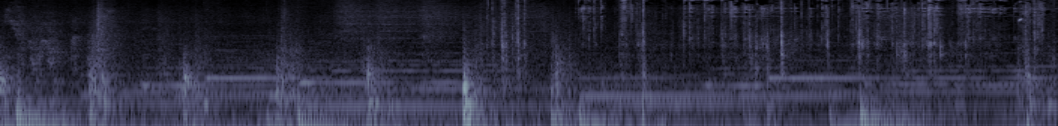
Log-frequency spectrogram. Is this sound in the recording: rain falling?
no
